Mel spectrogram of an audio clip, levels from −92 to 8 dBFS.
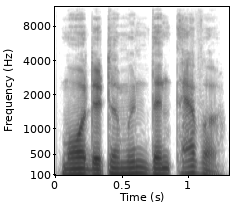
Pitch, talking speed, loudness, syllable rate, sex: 105 Hz, 185 wpm, -17 LUFS, 6.8 syllables/s, male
